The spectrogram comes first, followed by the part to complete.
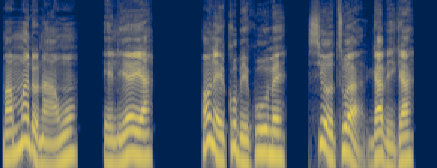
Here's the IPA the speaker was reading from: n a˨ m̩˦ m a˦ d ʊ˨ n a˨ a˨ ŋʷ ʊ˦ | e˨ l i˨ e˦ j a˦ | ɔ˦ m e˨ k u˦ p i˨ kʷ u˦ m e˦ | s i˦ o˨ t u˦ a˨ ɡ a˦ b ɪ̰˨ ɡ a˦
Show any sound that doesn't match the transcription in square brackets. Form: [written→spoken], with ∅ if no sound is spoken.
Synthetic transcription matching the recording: [n→m] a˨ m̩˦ m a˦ d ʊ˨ n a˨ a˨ ŋʷ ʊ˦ | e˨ l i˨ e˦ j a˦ | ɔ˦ [m→n] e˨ k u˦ [p→b] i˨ kʷ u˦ m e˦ | s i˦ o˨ t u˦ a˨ ɡ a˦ b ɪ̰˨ ɡ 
